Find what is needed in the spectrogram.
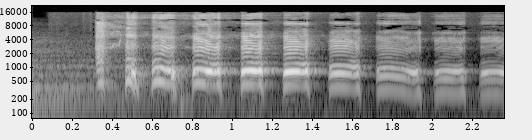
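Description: A young child laughing: a quick string of short, pitched 'ha' sounds, about five a second, starting a moment in.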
